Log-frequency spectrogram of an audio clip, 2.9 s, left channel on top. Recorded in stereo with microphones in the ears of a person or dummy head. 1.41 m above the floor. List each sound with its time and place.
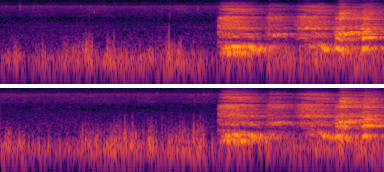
1.6 s laughter: 25° left (ahead or behind), 0.6 m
